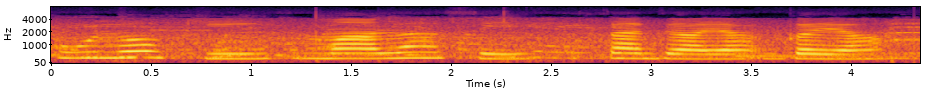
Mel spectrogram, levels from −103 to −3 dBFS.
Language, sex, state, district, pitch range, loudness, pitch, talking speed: Hindi, female, Madhya Pradesh, Dhar, 245-295 Hz, -15 LUFS, 260 Hz, 85 wpm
